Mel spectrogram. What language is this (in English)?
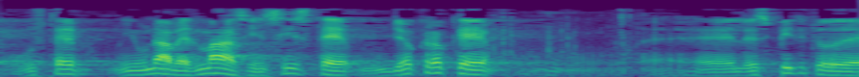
Spanish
